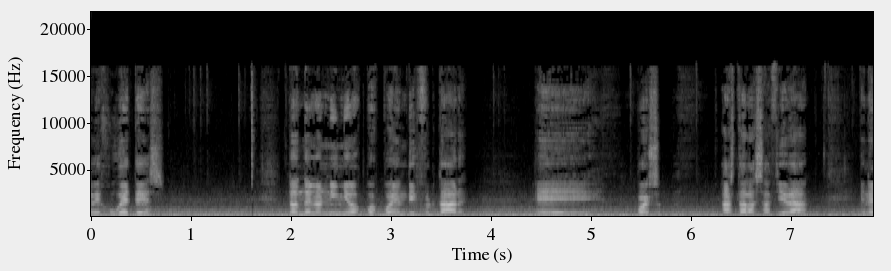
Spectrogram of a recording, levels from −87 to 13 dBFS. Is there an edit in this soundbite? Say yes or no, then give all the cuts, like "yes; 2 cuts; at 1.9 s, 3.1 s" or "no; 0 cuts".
no; 0 cuts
